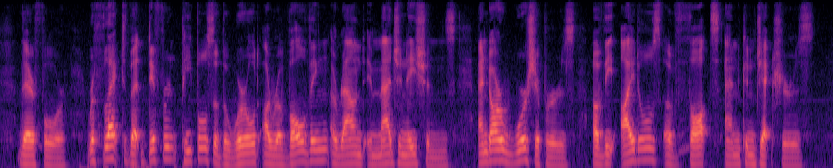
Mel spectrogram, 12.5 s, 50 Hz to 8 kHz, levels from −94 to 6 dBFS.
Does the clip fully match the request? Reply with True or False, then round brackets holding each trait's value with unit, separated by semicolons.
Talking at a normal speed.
False (105 wpm)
